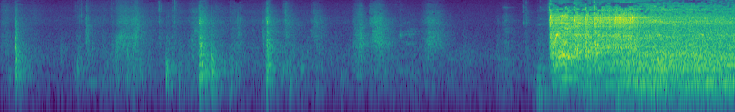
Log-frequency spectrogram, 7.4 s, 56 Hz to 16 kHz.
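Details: 2003 Mercury Sable 3.0L SOHC with an extended-crank complaint, started after reassembling the fuel tank and pump; a few faint clicks, then it fires almost instantly with no long crank and settles into a steady run; normal quick start.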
